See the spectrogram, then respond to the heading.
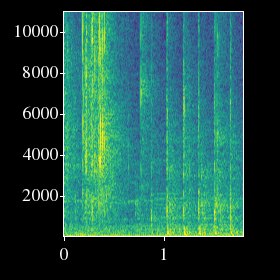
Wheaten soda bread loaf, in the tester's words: It's sort of a hollow sound, but you can tell.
